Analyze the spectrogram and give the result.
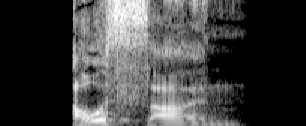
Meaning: first/third-person plural dependent preterite of aussehen
- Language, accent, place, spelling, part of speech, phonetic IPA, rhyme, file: German, Germany, Berlin, aussahen, verb, [ˈaʊ̯sˌzaːən], -aʊ̯szaːən, De-aussahen.ogg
